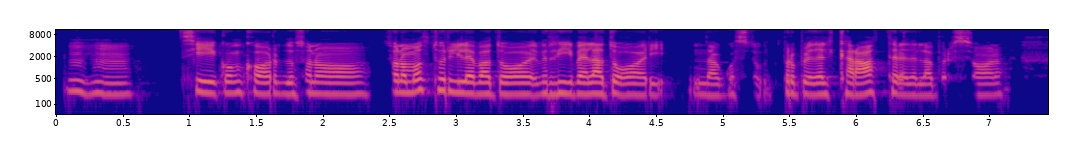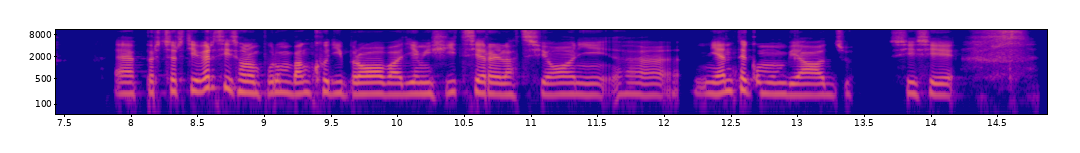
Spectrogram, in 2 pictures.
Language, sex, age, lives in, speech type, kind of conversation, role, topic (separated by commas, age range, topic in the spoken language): Italian, female, 35-39, Italy, conversation, unstructured, none, In che modo i viaggi possono rivelare la vera natura delle persone?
